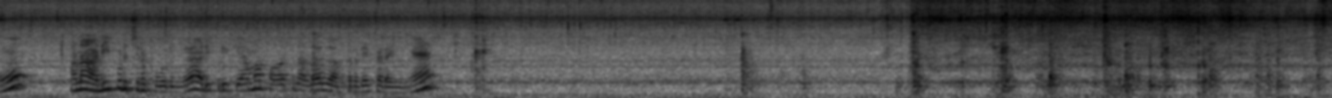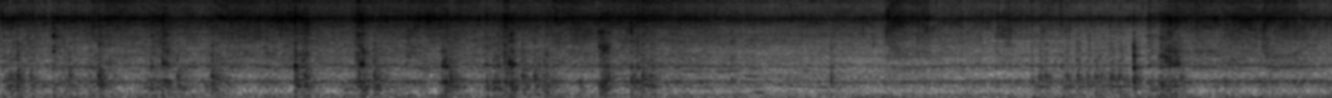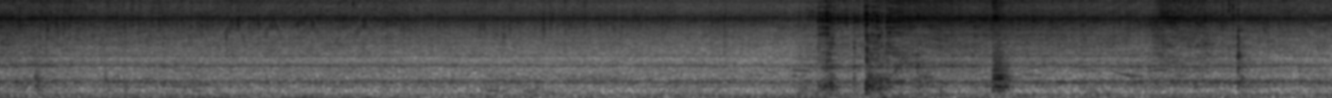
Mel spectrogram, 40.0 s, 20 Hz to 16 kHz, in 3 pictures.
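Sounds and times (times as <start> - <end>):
onions sizzling in oil: 0.0 - 39.9
spoon scraping a pan: 4.7 - 5.0, 8.8 - 27.4, 34.6 - 39.3.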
